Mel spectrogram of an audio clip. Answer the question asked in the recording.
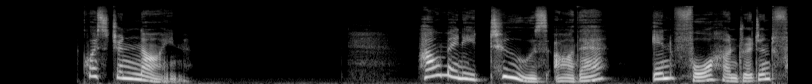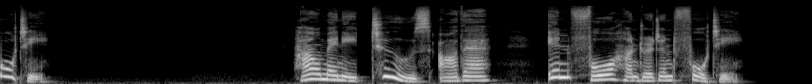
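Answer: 220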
